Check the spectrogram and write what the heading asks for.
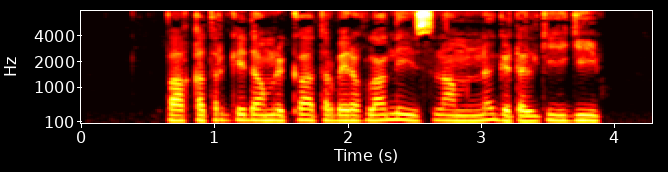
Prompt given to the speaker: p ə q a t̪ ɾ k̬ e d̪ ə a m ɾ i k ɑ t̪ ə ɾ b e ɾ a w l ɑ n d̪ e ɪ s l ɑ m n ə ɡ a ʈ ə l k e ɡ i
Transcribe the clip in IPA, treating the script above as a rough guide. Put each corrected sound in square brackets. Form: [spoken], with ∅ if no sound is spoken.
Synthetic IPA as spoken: p ə q a t̪ ɾ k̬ e d̪ ə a m ɾ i k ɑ t̪ ə ɾ b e ɾ a [ɣ] l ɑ n d̪ e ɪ s l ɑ m n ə ɡ a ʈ ə l k e ɡ i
